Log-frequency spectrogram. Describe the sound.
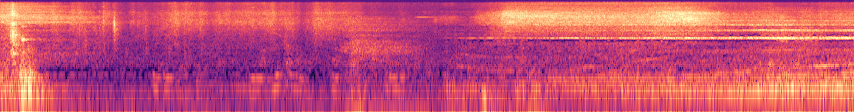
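Train doors slide shut with a pneumatic hiss as the train departs, then a low rumble swells steadily as the train starts moving; its next station is Heiwadai. Muffled voices sit faintly in the background.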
